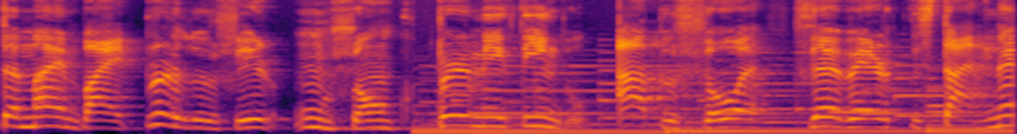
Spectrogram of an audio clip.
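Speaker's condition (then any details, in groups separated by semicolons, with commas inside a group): Cerebral palsy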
